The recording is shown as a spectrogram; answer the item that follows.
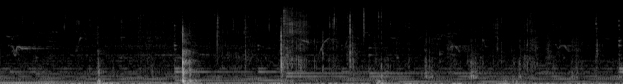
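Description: Close-up mouth sounds of eating rice and chicken curry by hand: chewing and lip-smacking with many small wet clicks, one sharper click about two seconds in. Soft background music with held tones runs underneath.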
